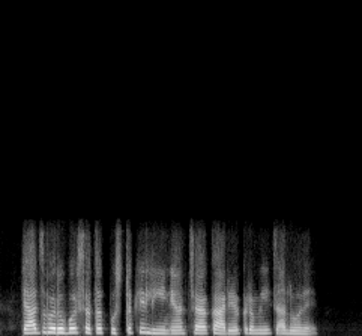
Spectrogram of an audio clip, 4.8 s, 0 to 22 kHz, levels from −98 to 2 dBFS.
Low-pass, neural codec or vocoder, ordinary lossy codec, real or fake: 7.2 kHz; codec, 16 kHz, about 1 kbps, DyCAST, with the encoder's durations; Opus, 16 kbps; fake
